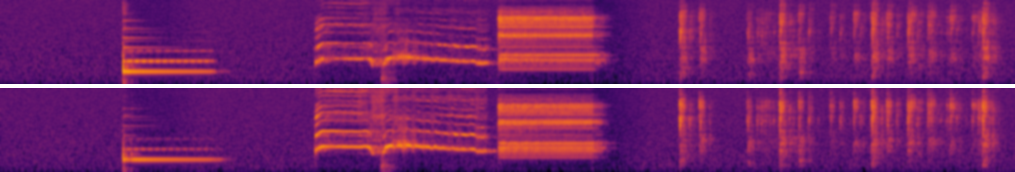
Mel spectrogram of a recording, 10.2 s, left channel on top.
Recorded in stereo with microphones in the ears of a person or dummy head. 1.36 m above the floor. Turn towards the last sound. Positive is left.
turn(degrees=-30)  # may be behind; listen again after turning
